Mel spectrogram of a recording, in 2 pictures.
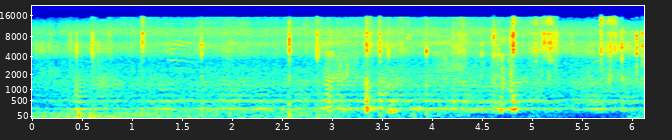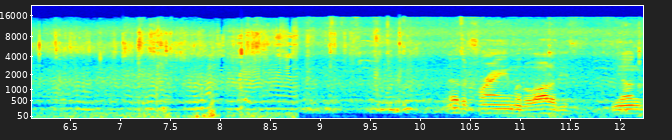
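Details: Honey bees buzzing steadily while a beekeeper splits a hive, moving a frame with young brood into the split. The drone is low, broad and continuous, with handling knocks and a brief wavering voice near the end.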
